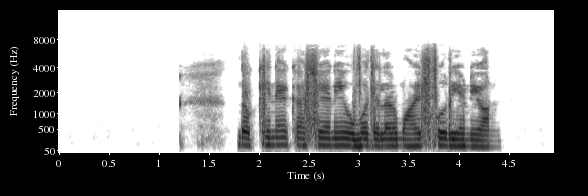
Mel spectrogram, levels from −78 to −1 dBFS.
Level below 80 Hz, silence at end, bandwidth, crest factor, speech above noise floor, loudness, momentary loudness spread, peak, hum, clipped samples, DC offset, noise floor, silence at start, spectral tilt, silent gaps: -52 dBFS; 0.55 s; 7.6 kHz; 16 dB; 62 dB; -13 LUFS; 21 LU; 0 dBFS; none; under 0.1%; under 0.1%; -75 dBFS; 1.35 s; -6 dB/octave; none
